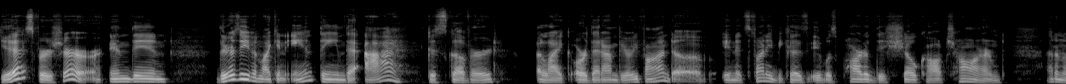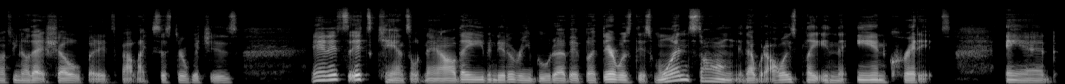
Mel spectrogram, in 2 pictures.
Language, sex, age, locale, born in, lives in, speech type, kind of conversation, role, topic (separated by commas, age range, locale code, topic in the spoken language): English, male, 25-29, en-US, United States, United States, conversation, unstructured, none, Which hidden-gem podcasts never leave your queue, and what keeps you coming back to them?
